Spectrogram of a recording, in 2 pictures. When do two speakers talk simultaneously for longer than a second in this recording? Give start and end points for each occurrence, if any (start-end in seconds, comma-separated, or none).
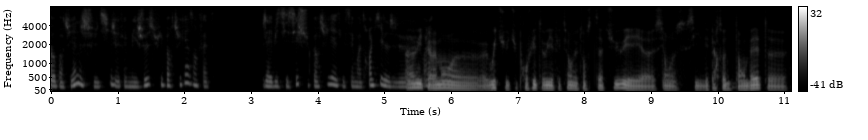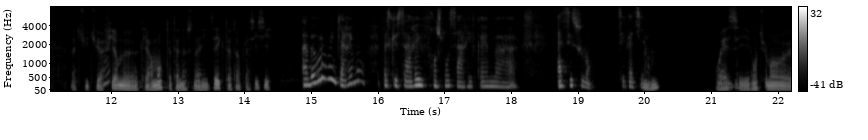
none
